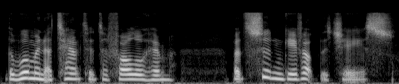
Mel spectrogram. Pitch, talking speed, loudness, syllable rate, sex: 240 Hz, 180 wpm, -18 LUFS, 5.1 syllables/s, female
